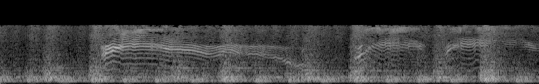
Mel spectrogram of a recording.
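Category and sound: animal, cat meowing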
